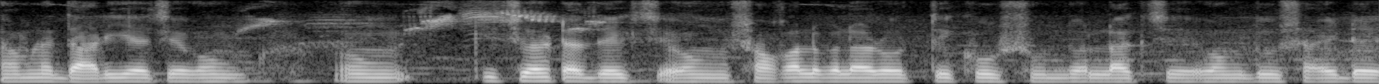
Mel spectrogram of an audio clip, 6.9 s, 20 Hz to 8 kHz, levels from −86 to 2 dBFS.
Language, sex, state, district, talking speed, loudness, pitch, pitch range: Bengali, male, West Bengal, Purulia, 165 wpm, -17 LUFS, 125 Hz, 120-130 Hz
